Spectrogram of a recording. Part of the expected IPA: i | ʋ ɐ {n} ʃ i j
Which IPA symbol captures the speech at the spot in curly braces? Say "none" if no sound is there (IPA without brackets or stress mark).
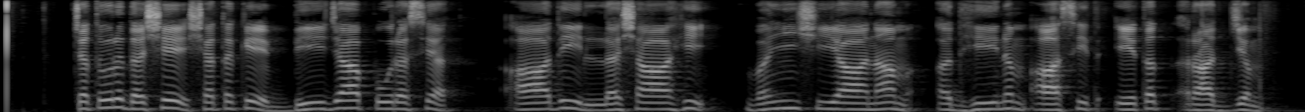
n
